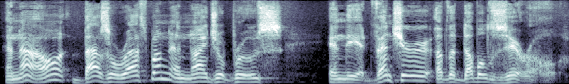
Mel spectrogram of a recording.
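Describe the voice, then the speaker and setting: A man delivers scripted narration in a medium-pitched voice. His delivery is formal and measured, as a narrator introducing a program. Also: very animated. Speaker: narrator introducing a radio drama.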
